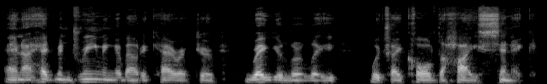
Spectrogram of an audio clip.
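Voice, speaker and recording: An older man from New York, an author answering interview questions in a reflective, hesitant way with many pauses and fillers. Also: fairly low pitch, level tone, breathy edge, no echo.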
